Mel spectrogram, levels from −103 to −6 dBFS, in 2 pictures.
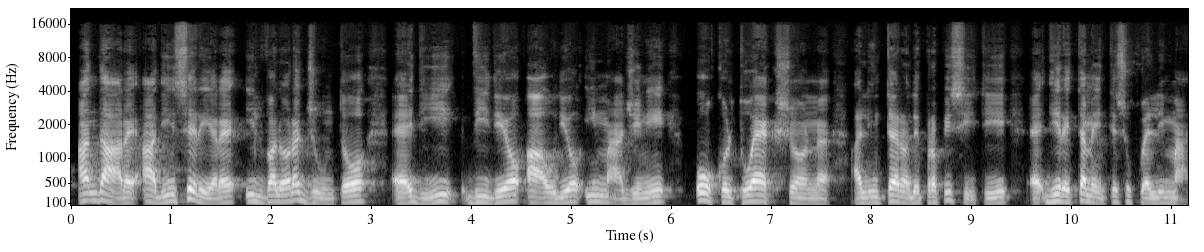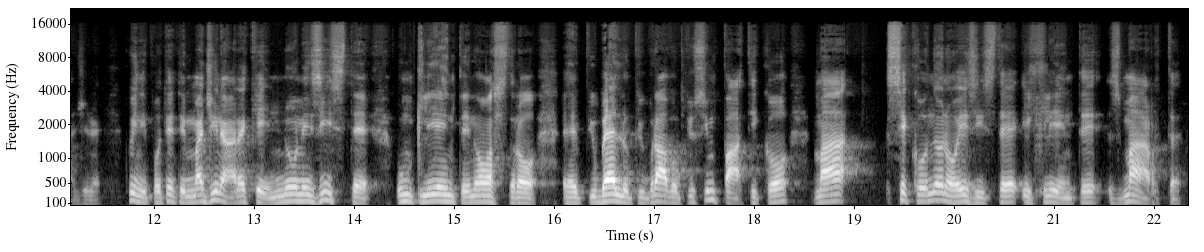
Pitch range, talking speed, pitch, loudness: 110-135 Hz, 125 wpm, 120 Hz, -23 LUFS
